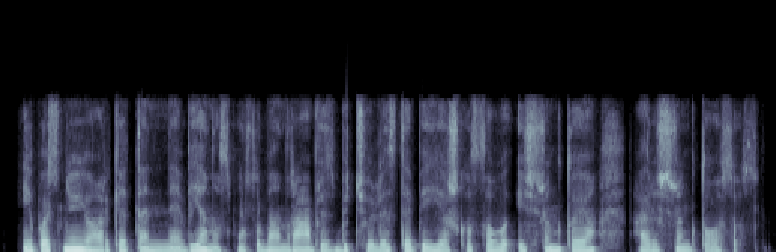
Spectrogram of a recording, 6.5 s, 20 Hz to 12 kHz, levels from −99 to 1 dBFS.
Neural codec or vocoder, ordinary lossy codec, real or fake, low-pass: none; AAC, 64 kbps; real; 7.2 kHz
